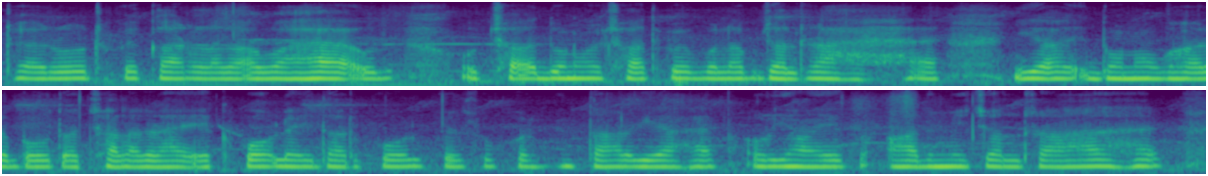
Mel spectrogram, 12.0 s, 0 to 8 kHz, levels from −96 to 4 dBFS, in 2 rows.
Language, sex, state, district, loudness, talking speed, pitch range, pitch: Maithili, female, Bihar, Madhepura, -22 LUFS, 205 wpm, 180-190 Hz, 185 Hz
